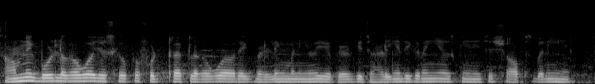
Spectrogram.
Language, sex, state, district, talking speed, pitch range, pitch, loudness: Hindi, male, Uttar Pradesh, Budaun, 320 wpm, 125-135 Hz, 130 Hz, -23 LUFS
